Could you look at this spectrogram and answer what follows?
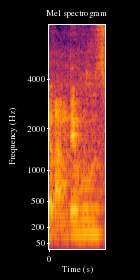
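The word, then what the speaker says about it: rendez-vous: येताना सूर सोडतो तसे मग रांदेवूज मधला झेड उच्चारात लुप्त होतो आणि चम्स एलीस असं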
